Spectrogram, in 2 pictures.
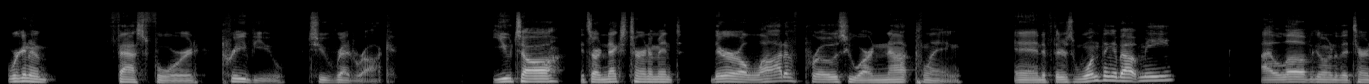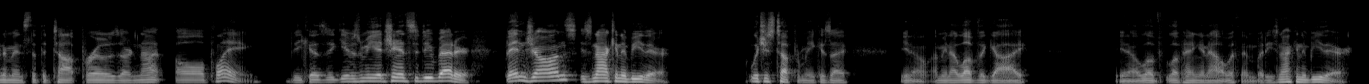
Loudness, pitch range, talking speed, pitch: -29 LUFS, 100-135 Hz, 195 wpm, 110 Hz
